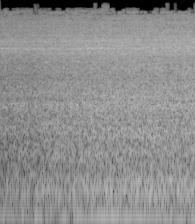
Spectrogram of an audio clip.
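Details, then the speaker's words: GMC truck after alternator pulley repair (pulley drilled and surface trued on a lathe, reinstalled): steady even engine run with constant hiss, no squeal, chirp or rattle; bad noises gone, normal running. "Alright, let's put it back together. Alright, girly whirly, crank it up. Oh, look. No more bad noises."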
